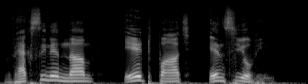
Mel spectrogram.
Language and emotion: Bengali, neutral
